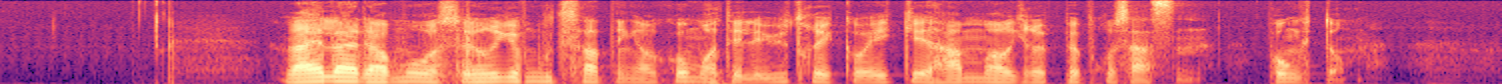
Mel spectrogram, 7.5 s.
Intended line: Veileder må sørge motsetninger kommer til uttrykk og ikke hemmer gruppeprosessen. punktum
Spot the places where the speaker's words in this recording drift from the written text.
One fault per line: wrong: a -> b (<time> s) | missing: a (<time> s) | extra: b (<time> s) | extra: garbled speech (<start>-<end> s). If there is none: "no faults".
no faults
